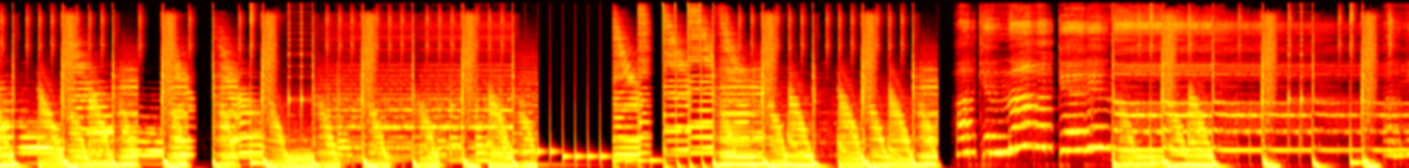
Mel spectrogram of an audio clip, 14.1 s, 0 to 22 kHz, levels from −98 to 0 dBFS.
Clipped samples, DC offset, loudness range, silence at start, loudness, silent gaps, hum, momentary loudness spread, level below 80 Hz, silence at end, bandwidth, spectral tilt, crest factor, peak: under 0.1%; under 0.1%; 2 LU; 0 s; -15 LUFS; none; none; 8 LU; -22 dBFS; 0 s; over 20 kHz; -5 dB/octave; 14 dB; 0 dBFS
